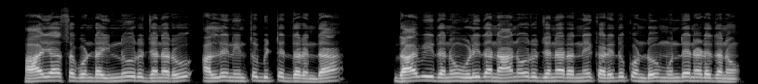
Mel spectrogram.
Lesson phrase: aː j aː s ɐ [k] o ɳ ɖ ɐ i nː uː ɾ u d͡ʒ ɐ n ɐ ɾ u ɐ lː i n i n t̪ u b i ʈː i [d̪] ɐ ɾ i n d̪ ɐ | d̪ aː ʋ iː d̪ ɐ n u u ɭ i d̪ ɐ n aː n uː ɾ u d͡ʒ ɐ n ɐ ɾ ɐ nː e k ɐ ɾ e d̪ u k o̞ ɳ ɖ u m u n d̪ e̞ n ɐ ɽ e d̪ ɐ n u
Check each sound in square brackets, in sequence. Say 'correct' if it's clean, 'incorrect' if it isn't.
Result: incorrect, incorrect

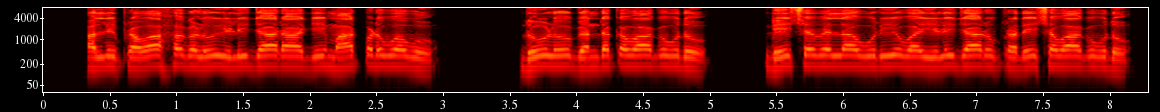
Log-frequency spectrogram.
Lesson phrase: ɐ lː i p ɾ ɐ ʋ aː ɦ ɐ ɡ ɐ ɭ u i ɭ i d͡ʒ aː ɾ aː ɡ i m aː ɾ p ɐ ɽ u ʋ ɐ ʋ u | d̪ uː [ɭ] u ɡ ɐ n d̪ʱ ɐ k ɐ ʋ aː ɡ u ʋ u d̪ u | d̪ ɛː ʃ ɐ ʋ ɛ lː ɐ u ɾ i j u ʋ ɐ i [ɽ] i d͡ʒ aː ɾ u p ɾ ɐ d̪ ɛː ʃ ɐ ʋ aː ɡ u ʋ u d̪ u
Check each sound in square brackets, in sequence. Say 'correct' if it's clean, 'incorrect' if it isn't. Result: correct, incorrect

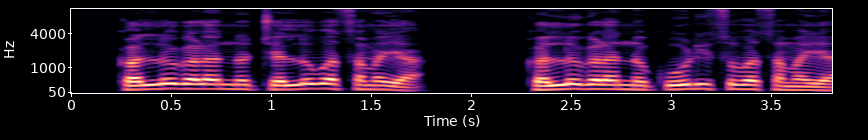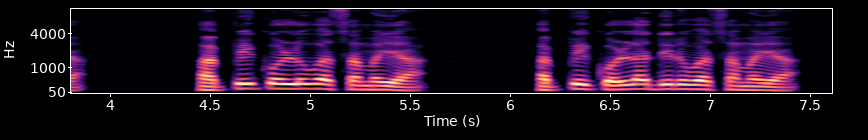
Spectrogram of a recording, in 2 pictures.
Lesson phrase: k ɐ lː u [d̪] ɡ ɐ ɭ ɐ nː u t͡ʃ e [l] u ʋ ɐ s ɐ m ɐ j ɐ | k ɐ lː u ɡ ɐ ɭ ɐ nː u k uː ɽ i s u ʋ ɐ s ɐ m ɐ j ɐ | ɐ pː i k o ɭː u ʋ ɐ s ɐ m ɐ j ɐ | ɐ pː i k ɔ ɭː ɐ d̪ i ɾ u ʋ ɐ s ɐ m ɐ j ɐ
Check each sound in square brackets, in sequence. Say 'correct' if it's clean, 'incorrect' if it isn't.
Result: incorrect, incorrect

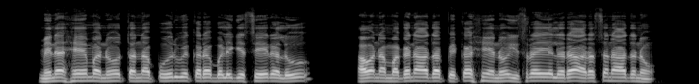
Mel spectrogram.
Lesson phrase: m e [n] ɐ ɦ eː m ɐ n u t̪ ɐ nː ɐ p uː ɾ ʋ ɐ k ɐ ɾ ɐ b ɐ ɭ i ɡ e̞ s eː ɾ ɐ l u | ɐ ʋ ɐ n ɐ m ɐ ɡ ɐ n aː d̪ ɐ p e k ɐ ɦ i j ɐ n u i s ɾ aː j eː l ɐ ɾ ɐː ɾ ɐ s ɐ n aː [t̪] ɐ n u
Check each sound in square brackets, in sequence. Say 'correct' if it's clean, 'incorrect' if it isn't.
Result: correct, incorrect

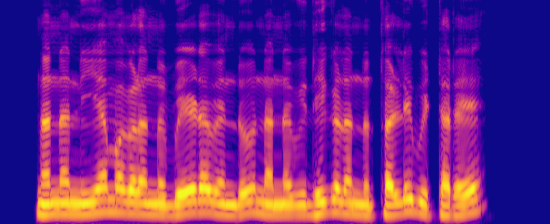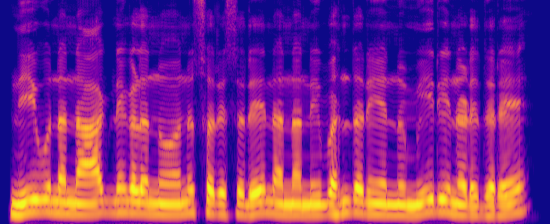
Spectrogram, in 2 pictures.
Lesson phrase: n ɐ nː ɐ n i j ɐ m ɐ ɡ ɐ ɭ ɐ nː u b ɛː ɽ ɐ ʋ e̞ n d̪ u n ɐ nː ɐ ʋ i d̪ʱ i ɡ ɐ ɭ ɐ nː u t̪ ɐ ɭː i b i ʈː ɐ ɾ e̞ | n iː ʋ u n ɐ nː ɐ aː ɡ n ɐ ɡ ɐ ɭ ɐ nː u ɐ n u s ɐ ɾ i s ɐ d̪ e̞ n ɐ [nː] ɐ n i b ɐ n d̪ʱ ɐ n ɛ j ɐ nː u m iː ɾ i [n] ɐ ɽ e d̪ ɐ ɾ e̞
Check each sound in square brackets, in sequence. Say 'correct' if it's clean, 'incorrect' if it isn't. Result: correct, correct

